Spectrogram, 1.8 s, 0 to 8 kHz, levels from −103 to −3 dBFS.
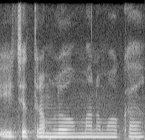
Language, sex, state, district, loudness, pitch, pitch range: Telugu, female, Telangana, Karimnagar, -18 LUFS, 205 Hz, 205-210 Hz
